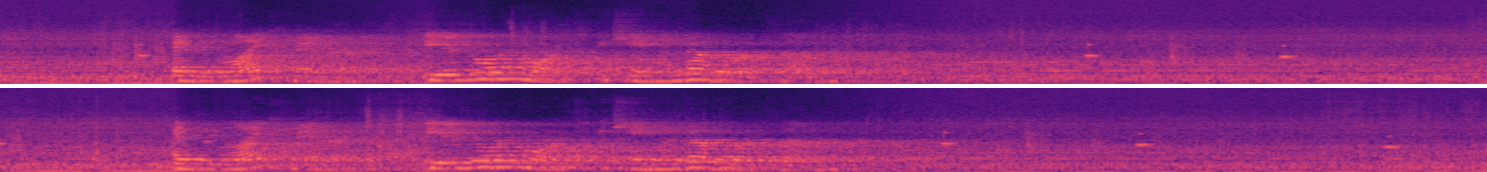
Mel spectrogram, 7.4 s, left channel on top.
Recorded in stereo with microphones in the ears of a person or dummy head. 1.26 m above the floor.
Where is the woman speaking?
30° left (ahead or behind), 3.5 m; by 4.3 s 25° left (ahead or behind), 5 m.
